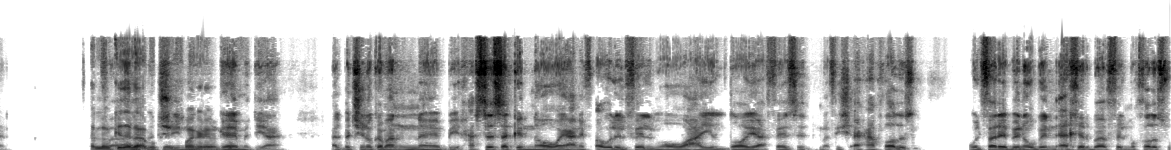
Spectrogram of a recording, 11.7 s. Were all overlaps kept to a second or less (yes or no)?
no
